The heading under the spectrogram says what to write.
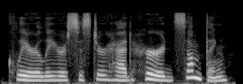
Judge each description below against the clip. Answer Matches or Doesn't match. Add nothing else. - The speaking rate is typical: Matches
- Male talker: Doesn't match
